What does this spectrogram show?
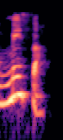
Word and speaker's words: mesa: voz en la penúltima por ejemplo cuando yo digo mesa donde cargo la voz la m m y correcto entonces entonces por ese motivo es que es una palabra llana pero no iré gratis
